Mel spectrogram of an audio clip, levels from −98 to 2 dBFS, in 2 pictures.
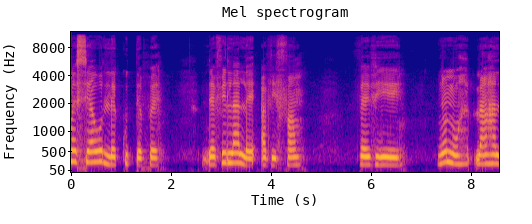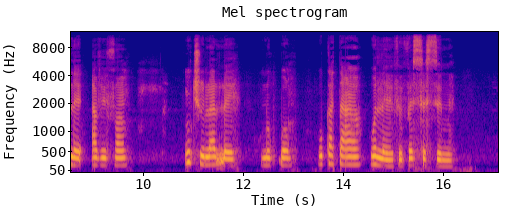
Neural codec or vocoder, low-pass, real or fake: none; 10.8 kHz; real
